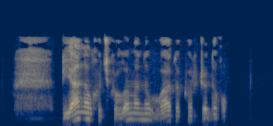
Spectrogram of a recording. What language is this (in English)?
Abkhazian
